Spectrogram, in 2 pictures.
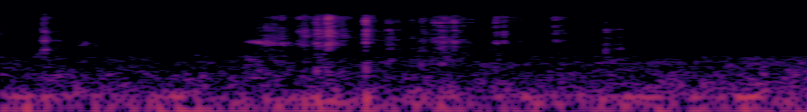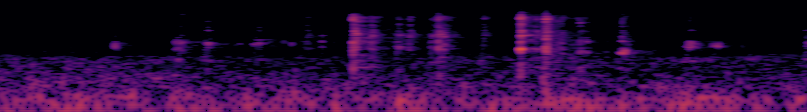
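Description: A utility knife blade scrapes and carves thin curls off a small oval solid gypsum plaster piece, painted green over white and held in one hand. Soft, dry scratching and crisp, high-pitched shaving sounds come in irregular bursts over a low background hum, with a few sharper clicks near the end.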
